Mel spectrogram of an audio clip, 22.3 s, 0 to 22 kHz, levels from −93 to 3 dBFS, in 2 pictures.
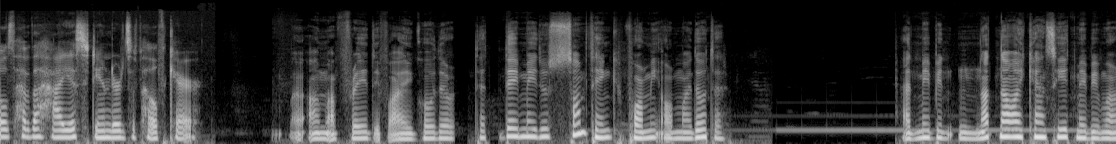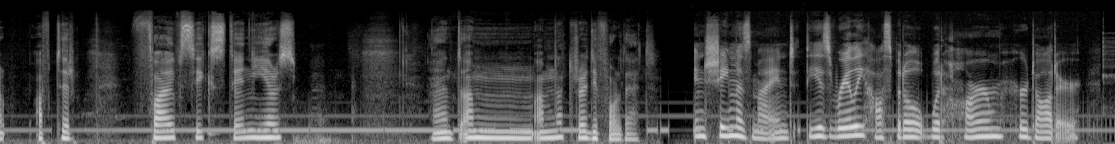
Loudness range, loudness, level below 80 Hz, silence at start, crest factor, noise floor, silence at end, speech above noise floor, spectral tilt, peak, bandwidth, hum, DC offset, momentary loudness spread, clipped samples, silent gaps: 4 LU; -19 LUFS; -44 dBFS; 0 s; 18 dB; -68 dBFS; 0.1 s; 49 dB; -6 dB/octave; -2 dBFS; 13.5 kHz; none; under 0.1%; 15 LU; under 0.1%; none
